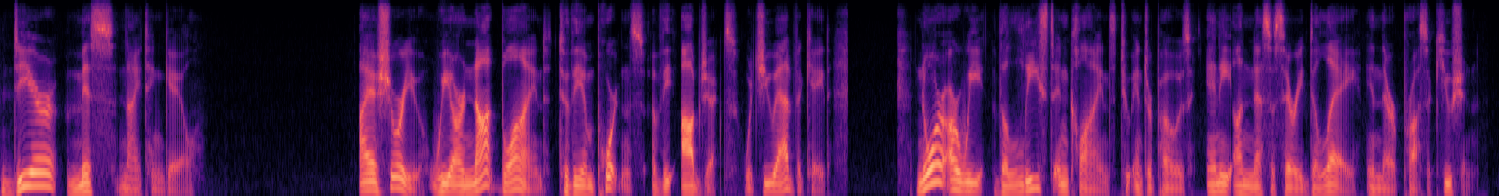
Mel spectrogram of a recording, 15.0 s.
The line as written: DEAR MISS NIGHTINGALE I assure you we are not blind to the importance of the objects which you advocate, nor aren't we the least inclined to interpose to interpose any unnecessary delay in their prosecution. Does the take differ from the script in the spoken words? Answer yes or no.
yes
